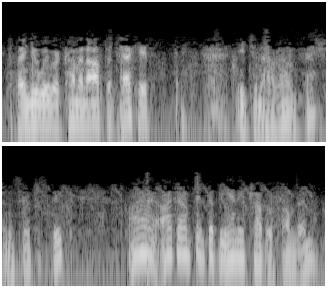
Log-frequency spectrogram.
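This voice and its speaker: A man acting a seasoned, hard jungle guide with a gruff, domineering manner in a 1950s radio drama. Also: medium pitch, expressive, a little fast, lightly acted. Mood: measured. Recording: scratchy, narrow-band 1950s radio recording.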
